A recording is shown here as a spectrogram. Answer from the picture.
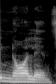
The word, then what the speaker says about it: New Orleans: So okay, some people call it New Orleans. Like literally, it's spelled New Orleans, but some people say Norlins. So like N A W L I N S.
